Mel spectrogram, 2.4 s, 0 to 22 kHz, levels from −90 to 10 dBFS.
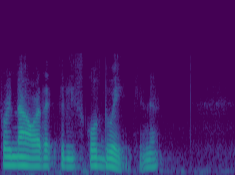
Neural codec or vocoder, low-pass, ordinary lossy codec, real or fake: codec, 16 kHz in and 24 kHz out, 0.9 kbps, LongCat-Audio-Codec, fine tuned four codebook decoder; 7.2 kHz; none; fake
